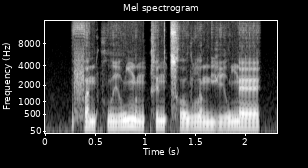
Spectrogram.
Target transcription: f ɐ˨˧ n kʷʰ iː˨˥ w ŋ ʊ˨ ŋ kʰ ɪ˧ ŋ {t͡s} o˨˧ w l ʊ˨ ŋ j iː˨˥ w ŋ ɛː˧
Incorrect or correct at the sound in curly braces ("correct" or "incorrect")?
incorrect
